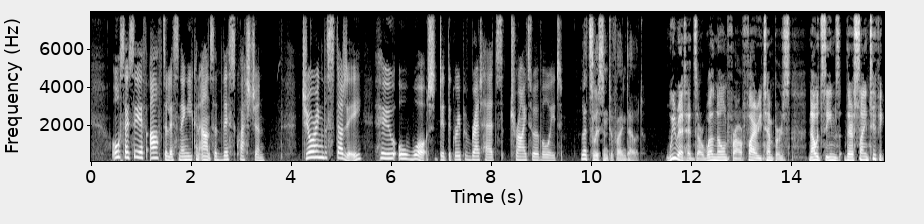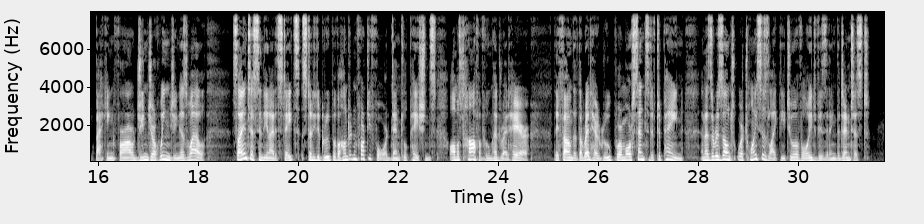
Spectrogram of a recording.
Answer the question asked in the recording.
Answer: they even try to avoid visiting dentists.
